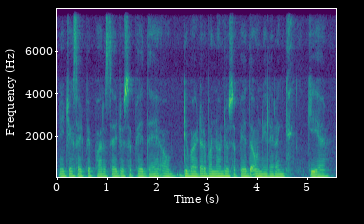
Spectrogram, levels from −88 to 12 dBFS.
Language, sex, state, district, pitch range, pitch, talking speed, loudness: Hindi, male, Uttarakhand, Uttarkashi, 105-110 Hz, 110 Hz, 215 wpm, -14 LUFS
